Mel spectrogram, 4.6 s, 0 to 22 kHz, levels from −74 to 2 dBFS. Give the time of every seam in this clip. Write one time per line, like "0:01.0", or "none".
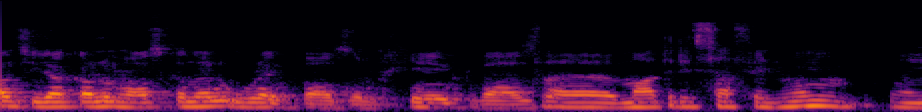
0:02.7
